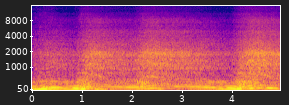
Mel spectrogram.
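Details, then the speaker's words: 2002 Saab 9-3 SE 2.0t LPT manual: slight throttle blips bring a hollow rising woo-woo whoosh that fades; worn turbo, though it still boosts and drives fine, with smoky startup. "Yeah, that's a worn turbo. Even though it now runs fine, it boosts, it drives, everything like that, but you can hear the sound."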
